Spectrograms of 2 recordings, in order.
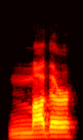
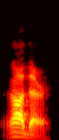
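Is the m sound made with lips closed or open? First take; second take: closed; open. First: The lips close fully for the m sound. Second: The lips stay apart for the m sound. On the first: "Notice that my mouth... has to close" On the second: "without closing your mouth"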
